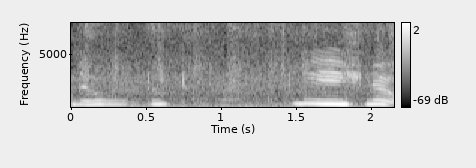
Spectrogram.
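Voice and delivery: mock frightened, high, scared begging. Retelling your reaction when he seemed to be coming for you: acting out scared pleading. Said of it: "he scared me".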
